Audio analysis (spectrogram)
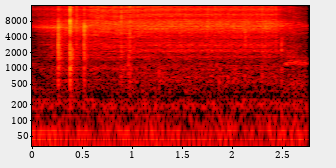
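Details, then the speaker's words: Vaponaute Le Turbo vape on first use: sharp crackles then steady hissing sizzle as the coil fires; owner suspects flooded with juice or coil built too close/too far in restricting airflow; coil sizzle and crackle. "That sounds terrible. What have I done? I've broken something. I've either got the coil too close, or I have actually flooded it."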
